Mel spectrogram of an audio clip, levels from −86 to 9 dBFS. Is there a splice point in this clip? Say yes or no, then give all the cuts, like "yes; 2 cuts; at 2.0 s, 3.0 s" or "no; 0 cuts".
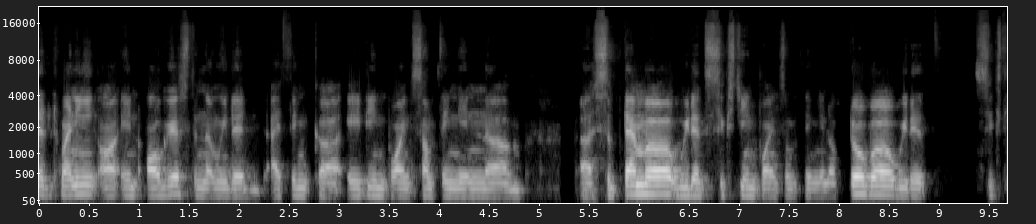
no; 0 cuts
